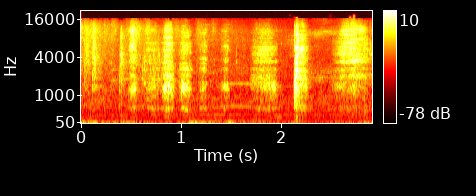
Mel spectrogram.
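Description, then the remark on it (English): German Shepherd dogs panting after fetching a ball, a quick, steady rhythm of breathy huffs with a few sharper gasps, moderately loud and with no talking. “Anyway, these are German Shepherds.”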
